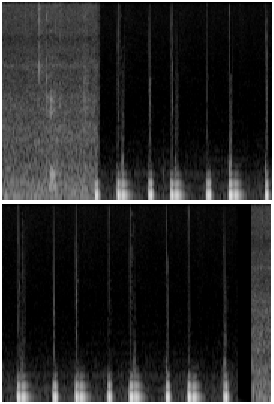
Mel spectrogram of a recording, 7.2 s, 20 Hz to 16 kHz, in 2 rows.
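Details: Teaching recording of a reverse (paradoxical) split S2: regular heart sounds at about 78 a minute, with the second sound splitting on expiration rather than inspiration.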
